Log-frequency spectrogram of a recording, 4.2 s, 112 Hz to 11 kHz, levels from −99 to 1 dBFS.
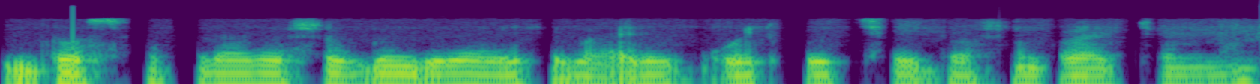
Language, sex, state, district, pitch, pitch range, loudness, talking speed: Bengali, male, West Bengal, Kolkata, 95 Hz, 95-100 Hz, -19 LUFS, 170 wpm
